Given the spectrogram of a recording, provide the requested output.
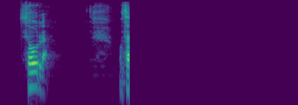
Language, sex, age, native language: Icelandic, male, 30-39, Icelandic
